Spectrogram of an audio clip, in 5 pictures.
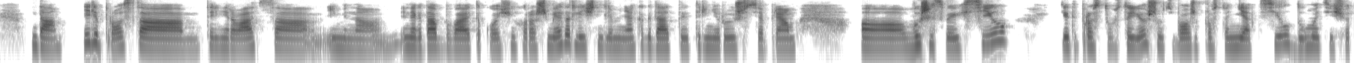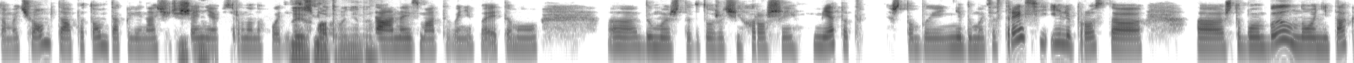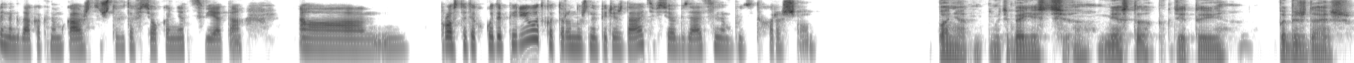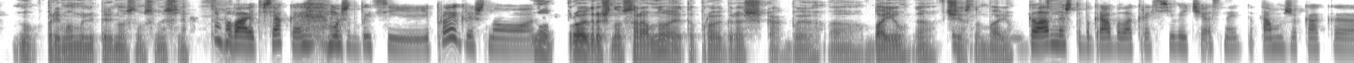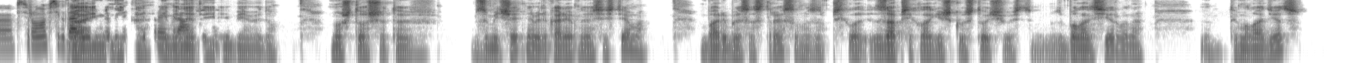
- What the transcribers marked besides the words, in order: other background noise; tapping; chuckle; other noise; background speech
- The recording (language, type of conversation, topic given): Russian, podcast, Как вы справляетесь со стрессом в повседневной жизни?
